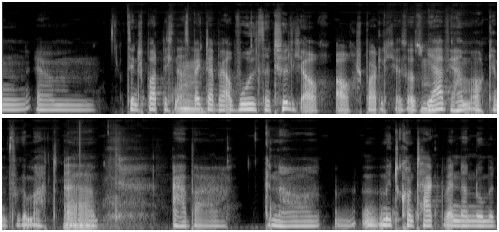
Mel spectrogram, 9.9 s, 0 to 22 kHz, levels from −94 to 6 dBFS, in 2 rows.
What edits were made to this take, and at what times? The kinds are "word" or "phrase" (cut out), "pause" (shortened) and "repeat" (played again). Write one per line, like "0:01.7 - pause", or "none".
none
